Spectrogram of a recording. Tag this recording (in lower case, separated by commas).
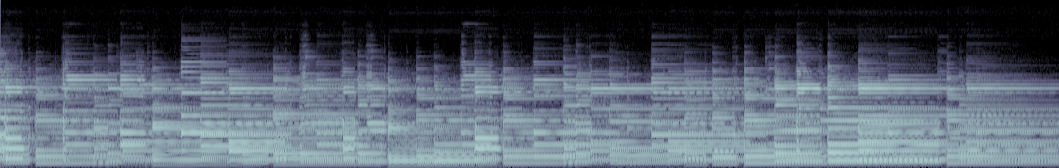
music, musical instrument, guitar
